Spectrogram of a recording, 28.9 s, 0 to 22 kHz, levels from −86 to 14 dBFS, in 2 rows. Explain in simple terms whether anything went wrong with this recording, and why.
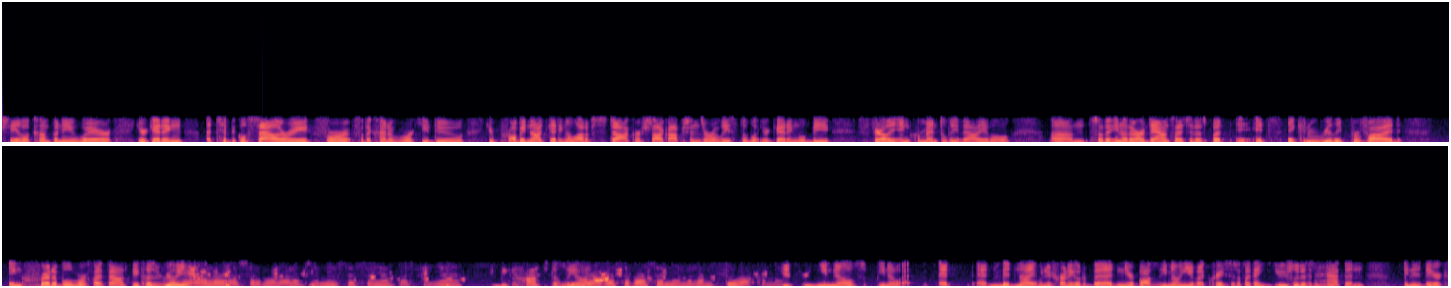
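Speech suppressed in double talk occurs from 16.57 to 22.83 s. The voice drops out deeply in pieces, about five seconds in total, likely because the echo canceller muted both overlapping talkers. Echo leak brings back a copy of the voice about 0.2 s late at 17.15, 18.71, 19.52 to 21.12 and 21.97 s. The longest stretch is as loud as the speech, and the likely cause is loudspeaker pickup the canceller missed.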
